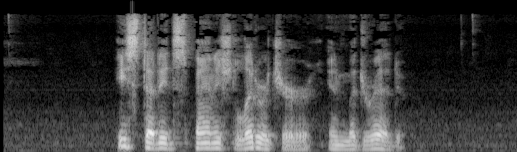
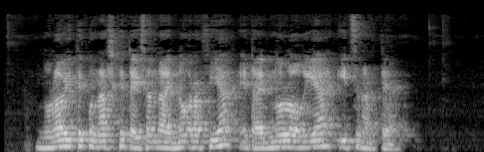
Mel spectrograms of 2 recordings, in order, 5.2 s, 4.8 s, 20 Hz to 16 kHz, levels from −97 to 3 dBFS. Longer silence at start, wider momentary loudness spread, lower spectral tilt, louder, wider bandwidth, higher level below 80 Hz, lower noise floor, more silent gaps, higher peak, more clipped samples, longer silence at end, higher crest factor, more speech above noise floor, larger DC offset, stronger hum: first, 1.15 s vs 0.35 s; first, 14 LU vs 10 LU; second, -3.5 dB/octave vs -7 dB/octave; first, -16 LUFS vs -21 LUFS; about the same, 11.5 kHz vs 11.5 kHz; first, -50 dBFS vs -60 dBFS; second, -60 dBFS vs -69 dBFS; neither; first, 0 dBFS vs -4 dBFS; neither; first, 1.15 s vs 0.8 s; about the same, 20 dB vs 18 dB; second, 43 dB vs 48 dB; neither; neither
